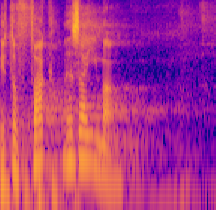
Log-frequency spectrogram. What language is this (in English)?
Czech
